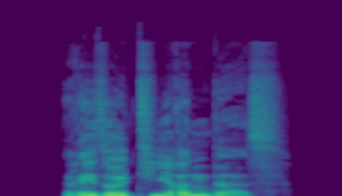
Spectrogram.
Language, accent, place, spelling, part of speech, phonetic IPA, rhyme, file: German, Germany, Berlin, resultierendes, adjective, [ʁezʊlˈtiːʁəndəs], -iːʁəndəs, De-resultierendes.ogg
- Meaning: strong/mixed nominative/accusative neuter singular of resultierend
